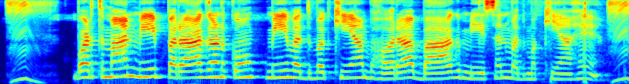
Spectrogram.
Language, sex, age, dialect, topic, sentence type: Hindi, female, 25-30, Garhwali, agriculture, statement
